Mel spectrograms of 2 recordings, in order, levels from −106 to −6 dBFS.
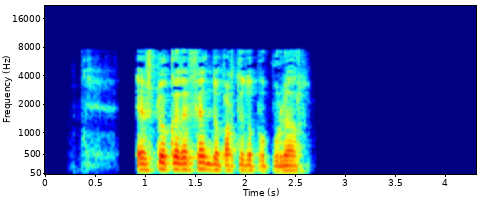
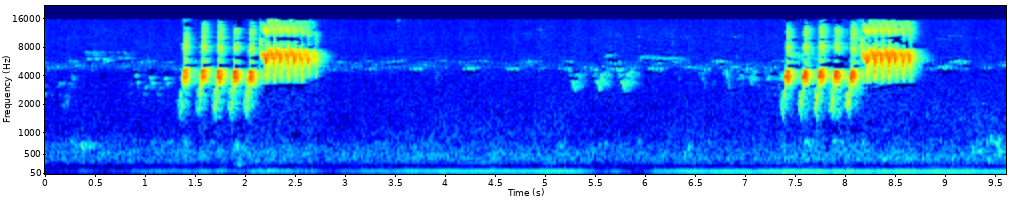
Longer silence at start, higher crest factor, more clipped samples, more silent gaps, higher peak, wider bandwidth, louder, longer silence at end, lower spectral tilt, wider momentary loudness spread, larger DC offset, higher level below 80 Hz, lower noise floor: second, 0.9 s vs 1.35 s; about the same, 20 dB vs 22 dB; neither; neither; about the same, -6 dBFS vs -4 dBFS; second, 8 kHz vs 16 kHz; second, -24 LUFS vs -19 LUFS; first, 1.7 s vs 0.9 s; first, -6 dB/octave vs 6 dB/octave; second, 8 LU vs 11 LU; neither; first, -72 dBFS vs under -90 dBFS; second, -55 dBFS vs -67 dBFS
